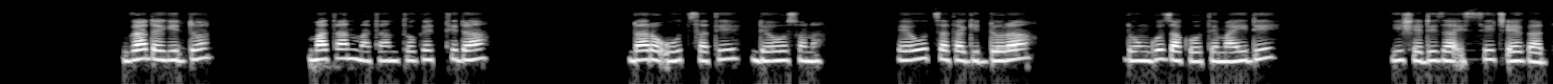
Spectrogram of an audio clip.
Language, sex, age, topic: Gamo, female, 18-24, government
